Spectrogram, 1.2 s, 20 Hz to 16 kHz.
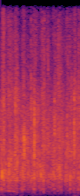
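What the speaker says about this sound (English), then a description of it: "the crowd likes it from back there, but they don't see where McBeth is" Crowd applause and clapping at a disc golf tournament (2022 Discraft's Green Mountain Championship) after a shot, a steady, dense burst of cheering from spectators with a commentator's voice faintly under it.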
